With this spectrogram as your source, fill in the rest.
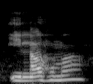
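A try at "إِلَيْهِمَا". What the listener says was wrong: الیہما. یہ الہ نہیں ہوگا، آپ دیکھیں نا کیا بن جائے گا؟ الہ پلس یا. الہ پلس یا ہے نا واحد متکلم کا.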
